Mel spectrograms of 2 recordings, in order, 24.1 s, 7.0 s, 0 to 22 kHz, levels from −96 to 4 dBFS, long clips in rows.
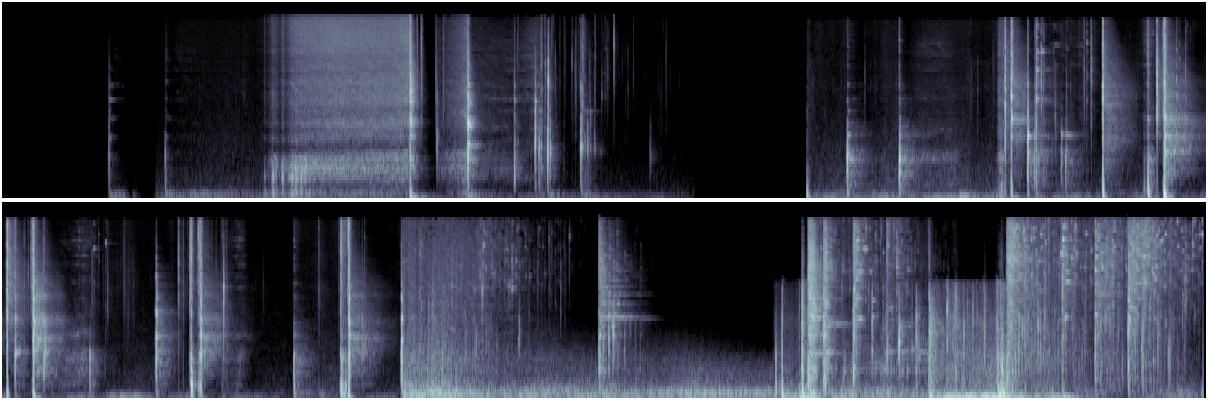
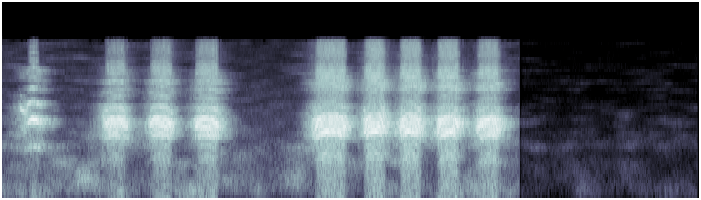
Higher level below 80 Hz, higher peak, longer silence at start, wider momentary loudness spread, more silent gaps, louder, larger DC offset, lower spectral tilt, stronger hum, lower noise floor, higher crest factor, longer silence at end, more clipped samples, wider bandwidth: first, -36 dBFS vs -44 dBFS; about the same, 0 dBFS vs 0 dBFS; first, 2.7 s vs 0.15 s; first, 24 LU vs 8 LU; first, 6.92-8.04 s vs none; second, -24 LUFS vs -3 LUFS; neither; first, -2 dB/octave vs 1 dB/octave; neither; first, -68 dBFS vs -62 dBFS; first, 28 dB vs 8 dB; second, 0 s vs 1.85 s; second, under 0.1% vs 8%; first, 17 kHz vs 11 kHz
